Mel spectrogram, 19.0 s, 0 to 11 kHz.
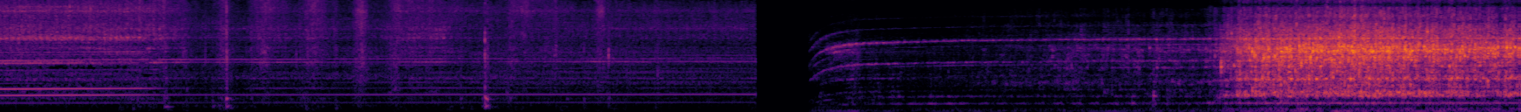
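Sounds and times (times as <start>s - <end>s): motor spinning up: 0.0s - 9.5s, 10.2s - 19.0s
small electric motor humming: 0.0s - 9.5s.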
